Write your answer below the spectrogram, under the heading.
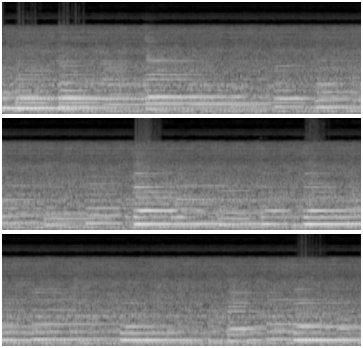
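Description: Solo nylon-string classical guitar fingerpicked: a slow melody over bass notes, each plucked note left ringing into the next.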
